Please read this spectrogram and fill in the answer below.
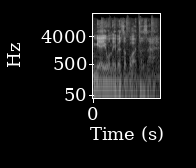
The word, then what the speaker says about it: Baltazár: A névnapokra Rafael és Baltazár. – Ja, én Bazárt olvastam volna, között szóltál. – Baltazár.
